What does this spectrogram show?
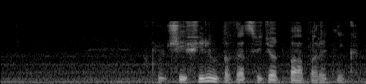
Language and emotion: Russian, neutral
